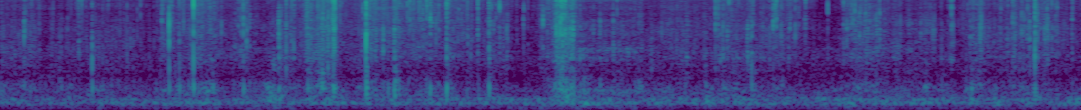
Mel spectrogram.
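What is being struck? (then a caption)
Sequined fabric coin purse. Long purple nails scratch and rub the flip sequins on a small, soft, padded pink fox-face coin purse made of sequined fabric, flipping them back and forth. The result is a quiet, bright, crinkly scratching texture, dotted with rapid, sharp little clicks and rustles that stop almost instantly.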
